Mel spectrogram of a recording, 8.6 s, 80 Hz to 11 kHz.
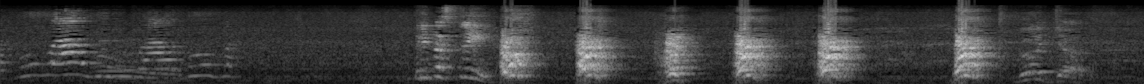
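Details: Doberman Pinscher in an obedience training session, with falling tonal sounds at first, then six loud, clipped barks spaced roughly every 0.6 seconds, over background music and voices.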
